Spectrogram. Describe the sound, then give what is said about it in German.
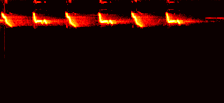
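Recorded bird song played in: six high, thin chirps, evenly spaced, each sliding quickly downward in pitch, with silence between them and no other sound. “Dafür spiele ich jetzt mal einen Vogel ein.”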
